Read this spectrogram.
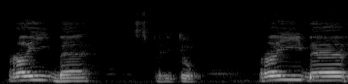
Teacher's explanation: ada huruf lin kembali, cara membacanya yaitu dilunakkan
